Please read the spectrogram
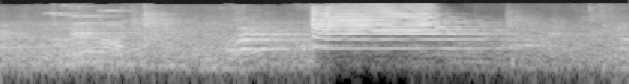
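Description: A single steady air horn blast, about a second long, about halfway through, sounding the start of the round, with crowd voices shouting before and after it.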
